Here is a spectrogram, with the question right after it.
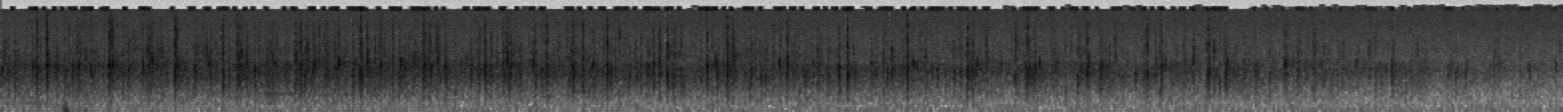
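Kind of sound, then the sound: crowd, audience hand clapping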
